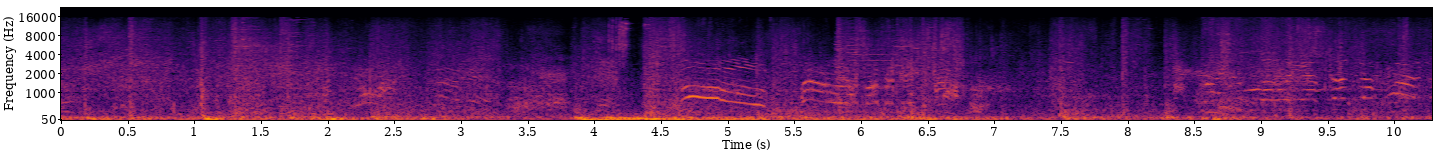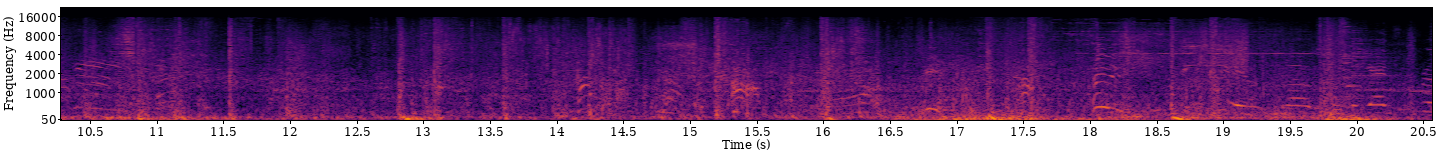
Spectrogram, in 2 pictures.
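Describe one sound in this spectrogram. Swords slash and clash against enemies in quick bursts.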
